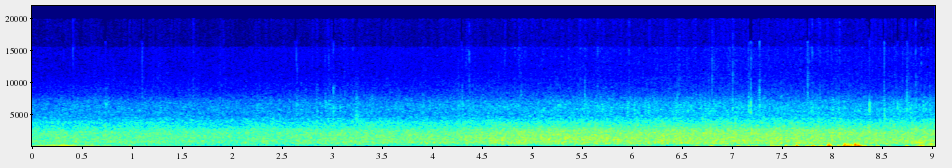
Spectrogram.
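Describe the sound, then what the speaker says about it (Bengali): Heavy rain falls in an even, steady wash of hissing water, with a few brief louder knocks and splashes close by near the end. "আজ জোরে বৃষ্টি হচ্ছে তো"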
